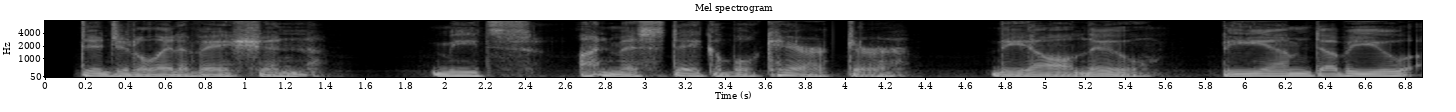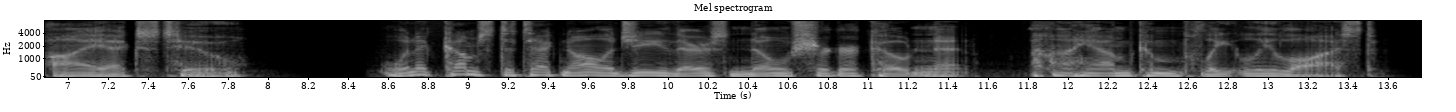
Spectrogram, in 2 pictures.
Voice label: Dry

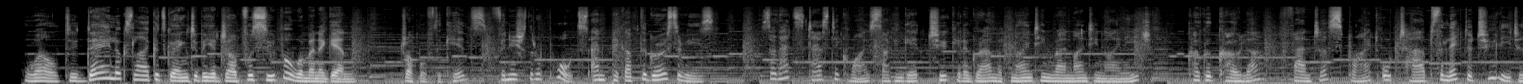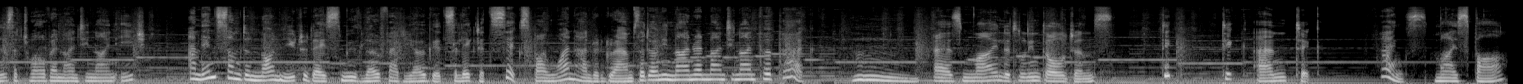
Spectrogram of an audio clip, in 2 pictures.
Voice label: Radio Commercial English

